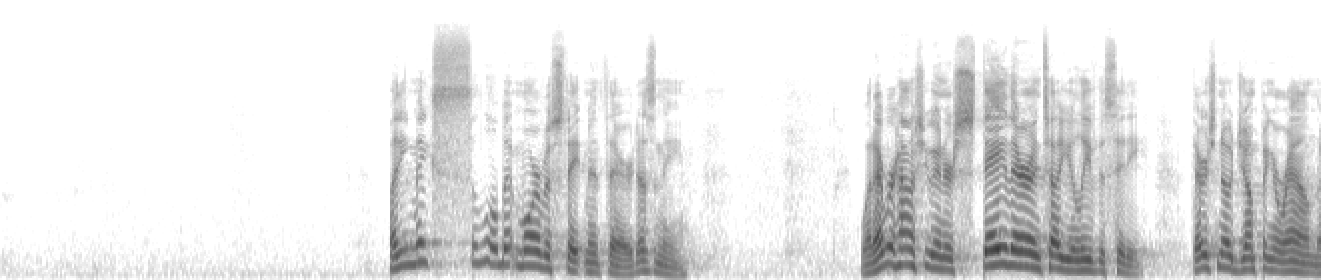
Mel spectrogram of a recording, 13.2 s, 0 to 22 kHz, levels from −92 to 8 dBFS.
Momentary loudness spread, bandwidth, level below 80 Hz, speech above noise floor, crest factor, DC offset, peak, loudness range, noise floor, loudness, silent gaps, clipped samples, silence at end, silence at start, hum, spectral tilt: 14 LU; 13 kHz; -78 dBFS; 48 dB; 20 dB; under 0.1%; -12 dBFS; 11 LU; -78 dBFS; -30 LUFS; none; under 0.1%; 0 s; 3.9 s; none; -5.5 dB/octave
